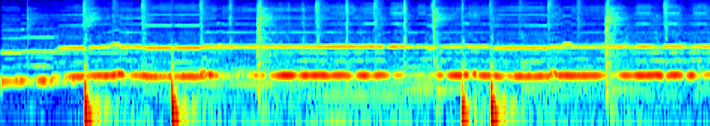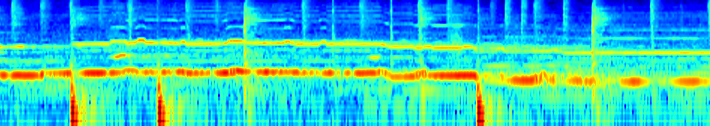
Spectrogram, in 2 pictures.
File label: Love Bgm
